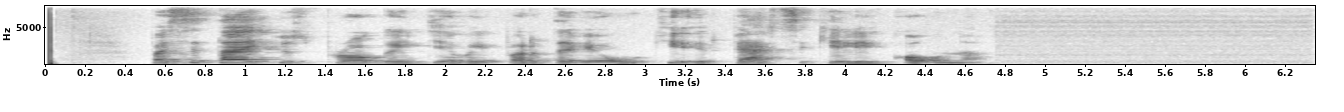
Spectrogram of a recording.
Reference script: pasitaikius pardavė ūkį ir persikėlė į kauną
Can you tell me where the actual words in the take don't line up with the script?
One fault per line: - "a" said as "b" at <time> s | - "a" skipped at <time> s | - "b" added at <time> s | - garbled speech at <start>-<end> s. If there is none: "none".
- "progai tėvai" added at 1.5 s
